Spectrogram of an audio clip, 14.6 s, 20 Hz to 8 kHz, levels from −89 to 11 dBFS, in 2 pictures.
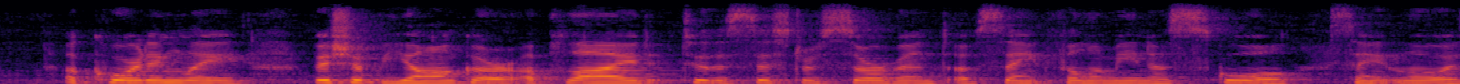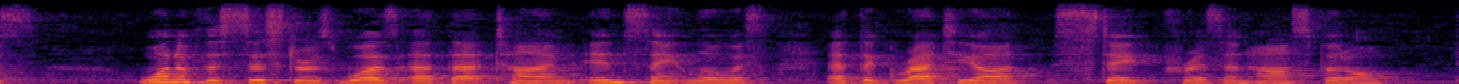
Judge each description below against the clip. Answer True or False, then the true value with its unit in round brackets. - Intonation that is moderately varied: False (2.1 semitones)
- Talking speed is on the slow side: True (125 wpm)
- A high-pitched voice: True (195 Hz)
